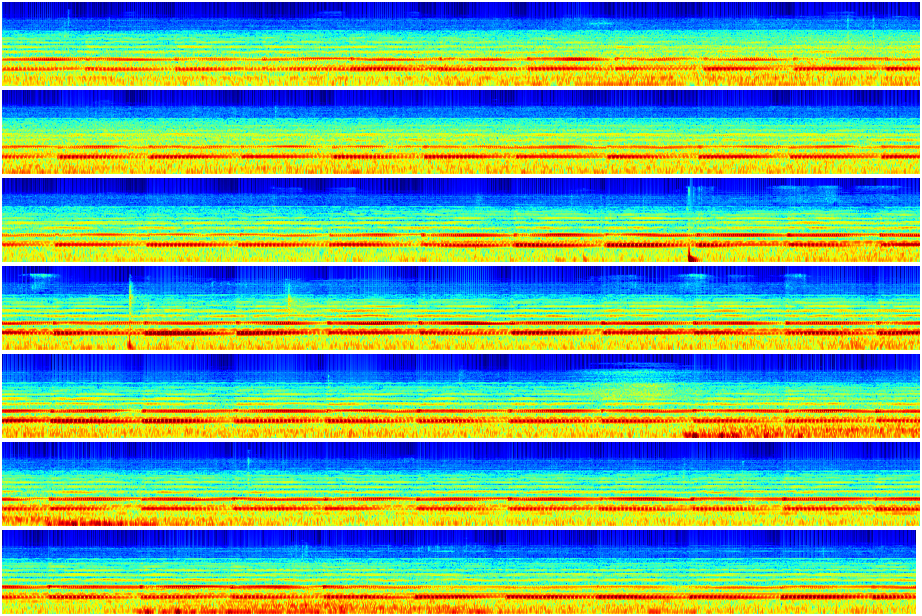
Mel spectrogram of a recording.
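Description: Japanese railway level-crossing warning bell ringing continuously in a fast, even electronic beat while the barriers are down, signalling an approaching train. Low rumbles come through about two-thirds of the way in and again near the end.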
